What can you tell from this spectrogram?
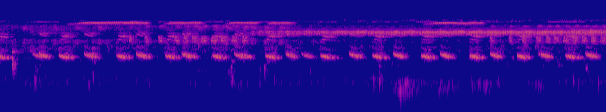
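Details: Frogs at a lakeside at night: a run of short notes repeated about two or three times a second, many callers overlapping, beneath a steady high insect drone and occasional higher trills.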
